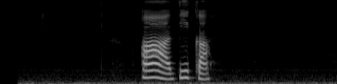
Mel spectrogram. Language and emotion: Russian, positive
